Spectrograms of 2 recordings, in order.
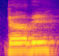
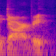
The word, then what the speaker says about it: Derby: Matt and Derby, which is how it's spelled. It's really Darby. It's okay. – It's Darby. D-E-R-B-Y.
